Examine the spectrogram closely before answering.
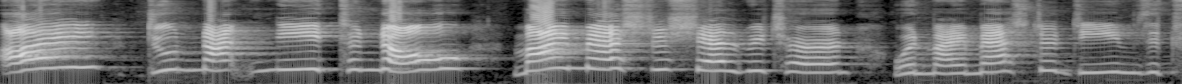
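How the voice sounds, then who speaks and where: Using a put-on character voice, a woman speaks at an extremely high pitch in a raised, projected voice at a fairly slow pace. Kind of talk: archaic, formal. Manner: stiff, formal, dutiful.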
